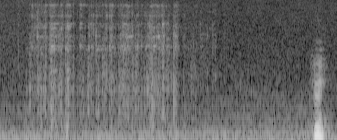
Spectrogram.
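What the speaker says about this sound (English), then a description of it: "It's a set of keys." Small metal keys jingle and clink together in a light, rattling cluster, ending with a brief louder knock.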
